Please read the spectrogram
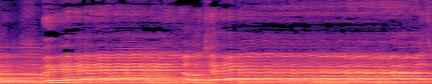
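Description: A female vocalist sings live over a jazz band. She holds long notes with vibrato, sliding up to a high sustained note about half a second in.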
